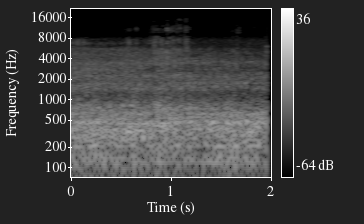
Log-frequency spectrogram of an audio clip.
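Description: Steady low-level room noise with a faint steady hum, no distinct events.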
